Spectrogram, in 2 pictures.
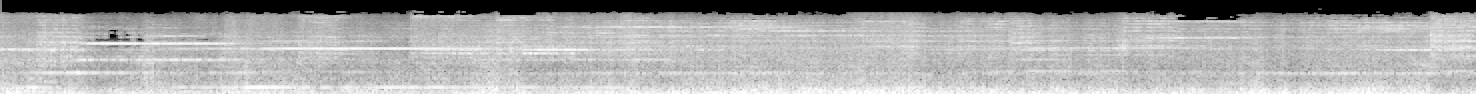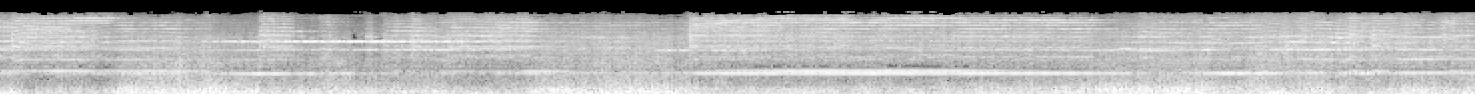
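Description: Freight coal train's cars rolling past: a steady low rumble of steel wheels on rail, with high-pitched metal wheel squeal that comes and goes at shifting pitches.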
